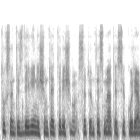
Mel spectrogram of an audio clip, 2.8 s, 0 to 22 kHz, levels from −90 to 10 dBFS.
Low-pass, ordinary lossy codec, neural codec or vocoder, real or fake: 10.8 kHz; Opus, 16 kbps; none; real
